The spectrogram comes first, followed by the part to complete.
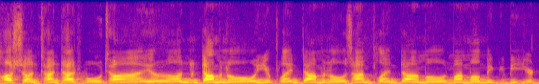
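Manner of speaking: low, dull, droning monotone delivery. Preaching about boring churches, imitating a dull preacher, in a monotone. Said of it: "it's real monotone".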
